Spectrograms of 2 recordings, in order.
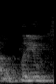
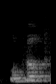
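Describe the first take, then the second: First: उपर्युक्त said with र्यु joined, उपर-युक्त; correct form. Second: उपरोक्त said as उप-रोक्त, the common mistake; quick उपरोक्त with no य sound; wrong form. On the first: Teacher to exam students, stating the right उपर्युक्त calmly. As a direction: give उपर्युक्त its full र्यु cluster clearly. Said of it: "उपर्युक्त शब्द होता है". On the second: Teacher warning exam students, quoting the wrong उपरोक्त. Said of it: "उपरोक्त कोई शब्द नहीं होता". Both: Shown as a demonstration.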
